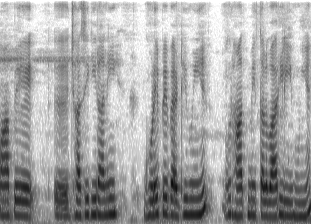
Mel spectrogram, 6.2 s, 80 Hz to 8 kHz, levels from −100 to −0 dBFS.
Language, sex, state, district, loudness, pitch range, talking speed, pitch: Hindi, female, Uttarakhand, Tehri Garhwal, -17 LUFS, 185-205 Hz, 175 wpm, 195 Hz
